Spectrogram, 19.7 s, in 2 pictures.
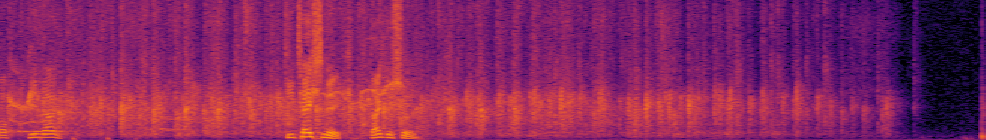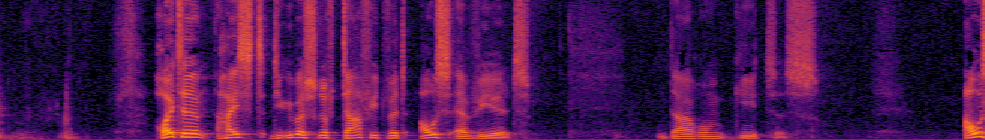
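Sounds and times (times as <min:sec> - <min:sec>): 
speech: 0:00.0 - 0:00.8, 0:02.8 - 0:04.3, 0:11.5 - 0:15.2, 0:16.4 - 0:18.1, 0:19.5 - 0:19.7
audience applause: 0:00.0 - 0:09.1.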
